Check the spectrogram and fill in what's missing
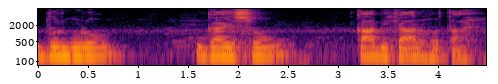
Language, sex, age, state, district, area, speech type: Hindi, male, 60+, Uttar Pradesh, Jaunpur, rural, spontaneous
